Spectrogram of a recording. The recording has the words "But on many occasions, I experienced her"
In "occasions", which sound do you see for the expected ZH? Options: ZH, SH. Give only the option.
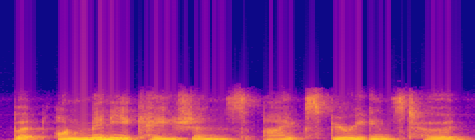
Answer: ZH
